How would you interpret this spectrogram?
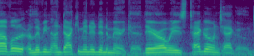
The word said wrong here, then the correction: tago ng tago: D- am I pronouncing this right? Uh, tago ng tago was how you'd say it with a full-on Filipino accent, which is hiding and hiding.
